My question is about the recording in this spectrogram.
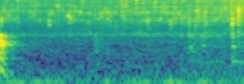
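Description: Onion chunks, garlic and ginger sizzling steadily in hot oil in a wok on high heat, with a wooden spatula stirring them.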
